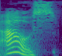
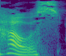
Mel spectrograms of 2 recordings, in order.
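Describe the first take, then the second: First: The word starts without an h sound. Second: The word starts with an h sound.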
